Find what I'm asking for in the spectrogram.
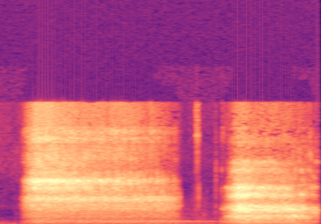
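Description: Two long, close, breathy airflows heard alone, a slow deep inhalation followed by a brief pause and a second strong breath, soft and noisy like air drawn steadily through the nose and mouth.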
